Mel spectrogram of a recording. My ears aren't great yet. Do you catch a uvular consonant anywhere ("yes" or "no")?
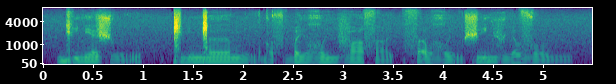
yes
